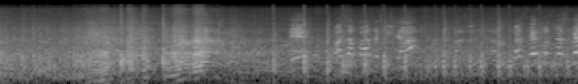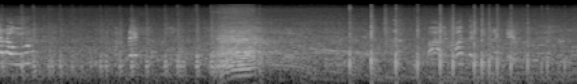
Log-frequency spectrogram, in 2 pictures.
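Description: Montesa trials motorcycle engine blipping, with revs rising sharply twice, about two and a half seconds in and again, loudest, about ten seconds in. People's voices talk and call over it.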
